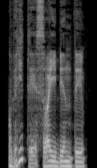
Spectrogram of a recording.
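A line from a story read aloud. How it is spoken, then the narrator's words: Sudden growl. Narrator (Russian): вдруг прорычал Ламбе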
